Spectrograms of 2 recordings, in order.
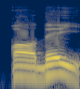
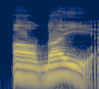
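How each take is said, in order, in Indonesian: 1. Vokal akhirnya condong ke bunyi 'e'. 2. Vokal akhirnya adalah luncuran 'ai' yang lembut dan mudah. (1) "jangan sampai condong ke e, jangan dibaca qadai" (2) "qada pakai lunak mudah saja"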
